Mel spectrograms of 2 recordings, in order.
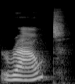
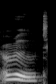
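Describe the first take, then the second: First: The word is pronounced the American way. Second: The word is pronounced the British way. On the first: "Some people in, in the U S call it route" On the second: "British people will always, almost always call it route"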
